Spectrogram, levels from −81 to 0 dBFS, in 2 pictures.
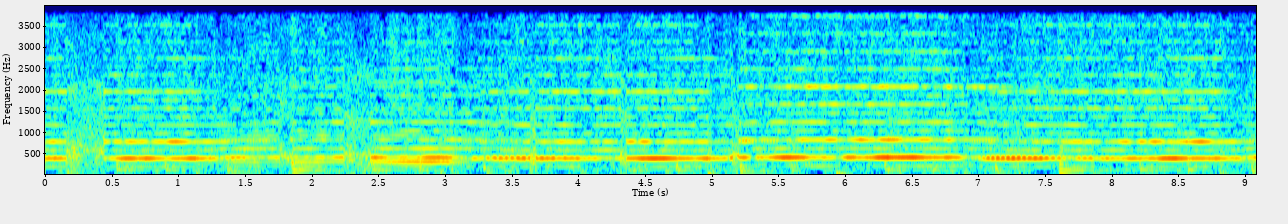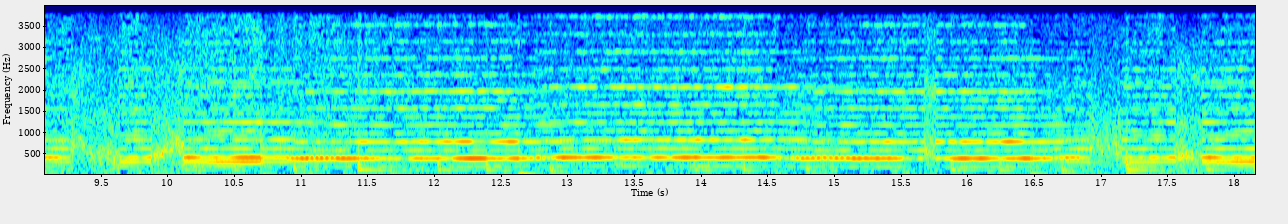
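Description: Sound dropped by the voice detector at 0.16 to 0.44 s: the sender's voice detector likely judged the sound to be background and stopped sending, so 280 ms gives way to steady comfort noise before the audio returns. Sound chopped by the voice detector from 1.76 to 2.44 s: transmission likely switches on and off repeatedly, with 280 ms replaced by comfort noise, leaving the sound choppy. The same dropping recurs as brief 40 ms gaps filled with noise at 3.64 to 3.68 s, 4.32 to 4.36 s and 5.16 to 5.20 s. Chopping returns from 9.28 to 10.12 s, where 600 ms is swapped for comfort noise. An 80 ms drop follows at 15.68 to 15.76 s. A final chopped stretch runs from 16.92 to 17.76 s, with 440 ms replaced. All of this sits within the narrow 4 kHz band of the G.711 call path.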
